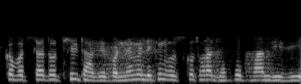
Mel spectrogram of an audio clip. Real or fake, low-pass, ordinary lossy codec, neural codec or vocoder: real; 3.6 kHz; AAC, 16 kbps; none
